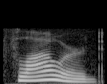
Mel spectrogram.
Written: flowered

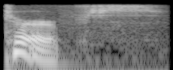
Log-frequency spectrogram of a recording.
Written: turfs

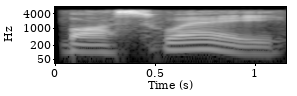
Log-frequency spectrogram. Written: Bossuet

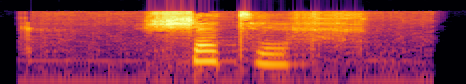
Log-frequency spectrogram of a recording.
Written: chetif

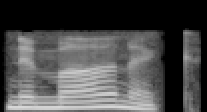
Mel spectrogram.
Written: mnemonic

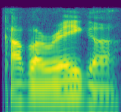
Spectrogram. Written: Kabarega Falls

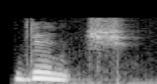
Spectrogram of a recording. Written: dinch

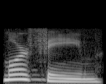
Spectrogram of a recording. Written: morpheme

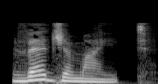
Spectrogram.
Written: Vegemite

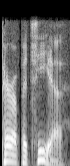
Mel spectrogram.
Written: peripeteia

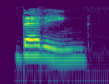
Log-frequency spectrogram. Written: betting

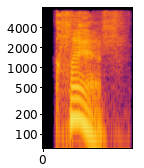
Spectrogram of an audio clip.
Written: clifflike

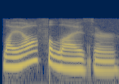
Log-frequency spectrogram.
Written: lyophilizer

